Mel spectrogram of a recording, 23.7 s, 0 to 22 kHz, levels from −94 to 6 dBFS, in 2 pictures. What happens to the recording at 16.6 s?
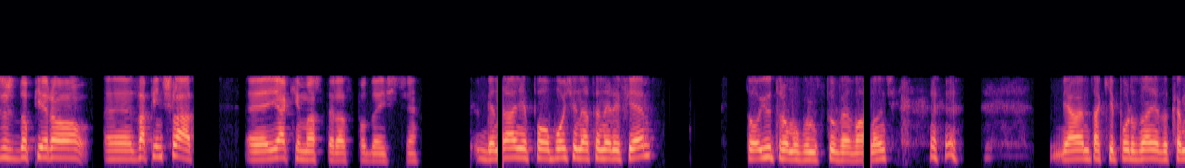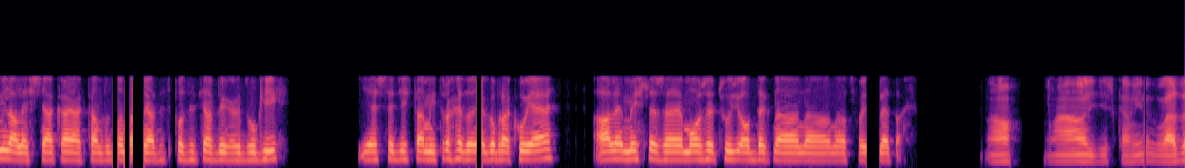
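The speech drops out abruptly from 16.62 to 16.68 s, a 60 ms hole of dead silence with hard edges. This is packet loss filled with silence: packets of the telephone-band G.711 stream never arrived, and the receiver played silence in their place instead of concealing the gap. A 60 ms gap fits three consecutive 20 ms packets going missing, so the cut is abrupt rather than smoothed over.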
